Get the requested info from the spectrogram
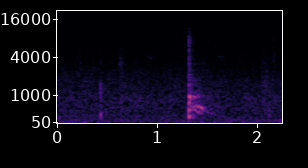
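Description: A tennis ball struck by a racket: one sharp crack about a second and a half in, after a faint knock near the start.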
